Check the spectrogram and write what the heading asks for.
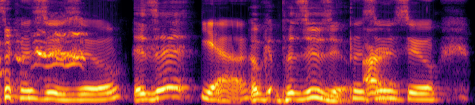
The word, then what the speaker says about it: Pazuzu: It's Pazuzu.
